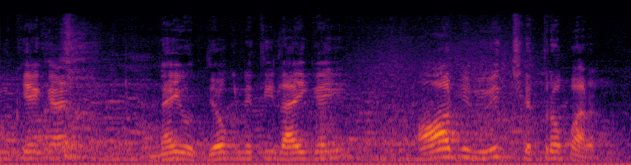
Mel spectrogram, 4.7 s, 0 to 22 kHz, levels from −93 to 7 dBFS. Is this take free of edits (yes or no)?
yes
